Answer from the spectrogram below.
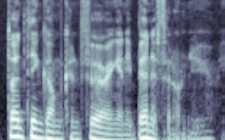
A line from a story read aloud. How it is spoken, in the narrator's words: he said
